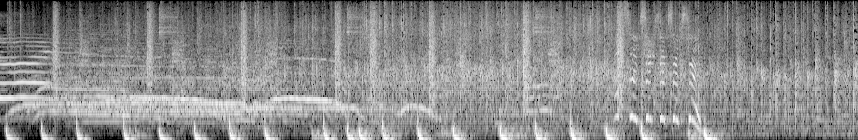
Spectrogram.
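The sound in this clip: Audience applause and cheering welcome a guest, with rhythmic, steady clapping throughout, shrill whoops and high cheers rising over the crowd, and a loud, continuous roar.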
